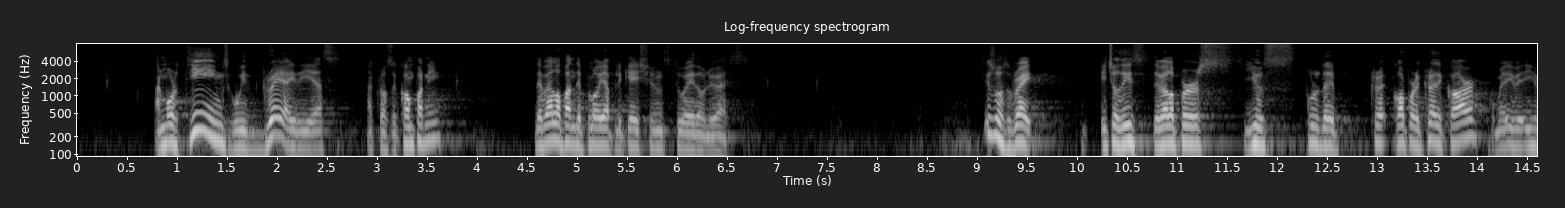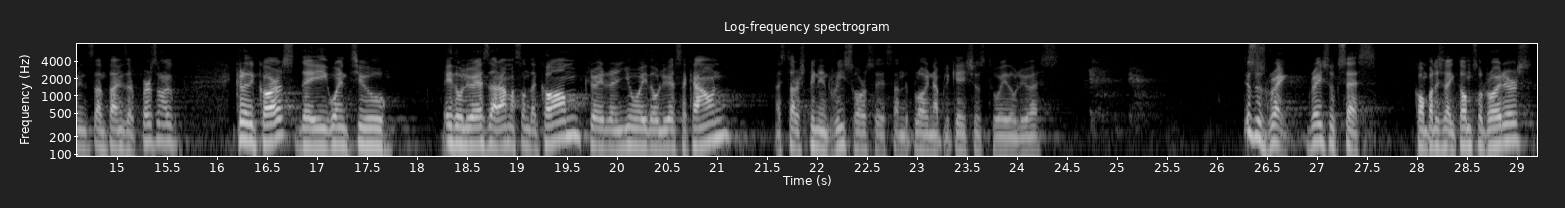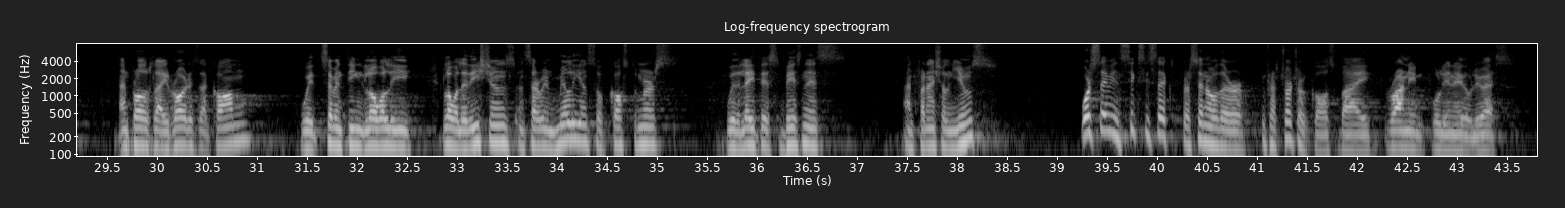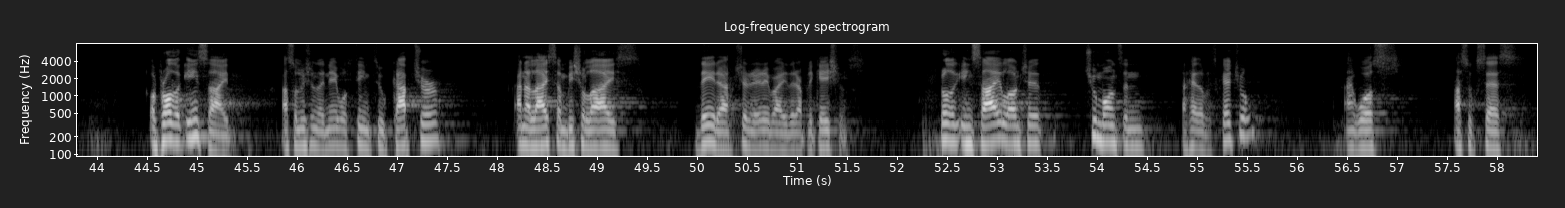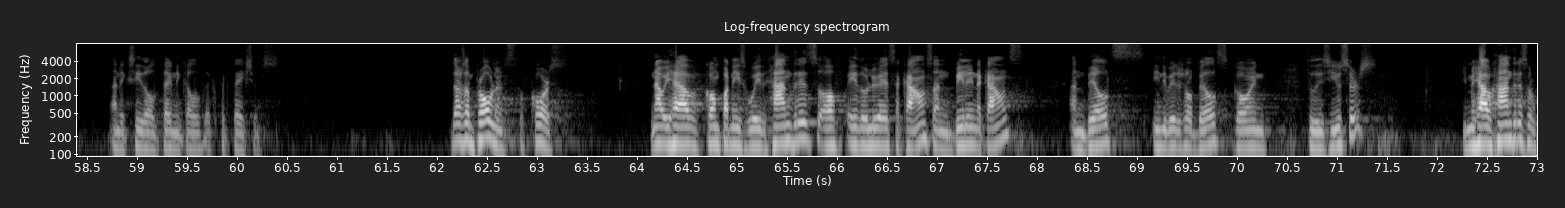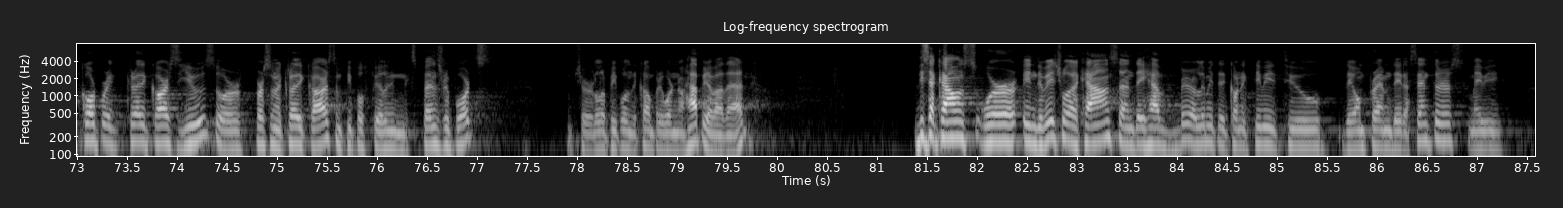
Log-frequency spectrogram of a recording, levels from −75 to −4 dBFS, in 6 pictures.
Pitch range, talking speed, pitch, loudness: 125-155 Hz, 140 wpm, 140 Hz, -27 LUFS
